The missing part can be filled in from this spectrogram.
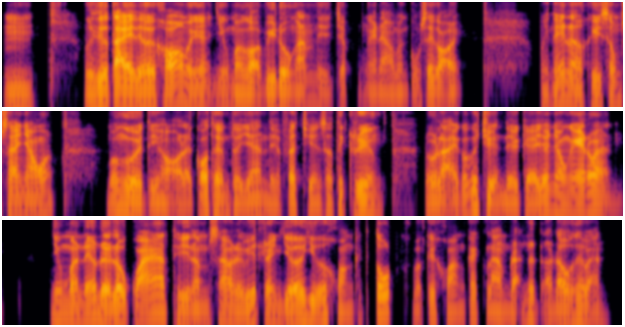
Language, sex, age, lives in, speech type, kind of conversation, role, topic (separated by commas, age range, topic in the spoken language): Vietnamese, male, 20-24, Vietnam, read, expert-assistant, asker, Có những cách sáng tạo nào giúp giữ lửa tình yêu lâu dài trong một mối quan hệ?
